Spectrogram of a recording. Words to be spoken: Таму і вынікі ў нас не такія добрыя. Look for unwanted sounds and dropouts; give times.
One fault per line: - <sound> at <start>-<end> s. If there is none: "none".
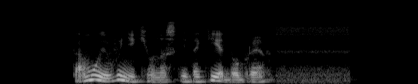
none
